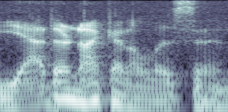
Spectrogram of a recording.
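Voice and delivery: low, soft, quick resigned tone.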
